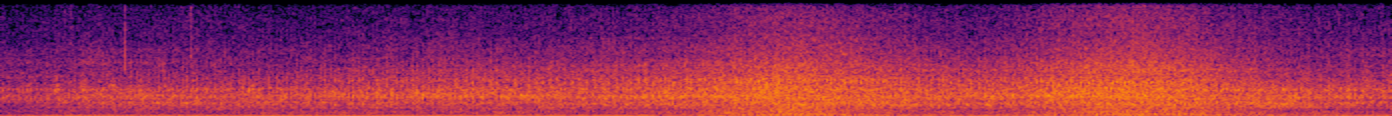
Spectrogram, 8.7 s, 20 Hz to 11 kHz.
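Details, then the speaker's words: 1993 Ford E350/E450 box truck with 7.3L IDI diesel: deep, even idle, then two clean revs that rise and fall smoothly back to idle, with no smoke and no blow-by. The engine sounds healthy. "That's it. The engine runs good. She's mint."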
